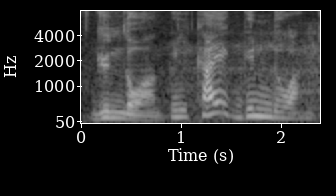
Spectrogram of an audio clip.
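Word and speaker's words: Gündoğan: Turkish you took all the the Turkish onesan gundan gundan yes you don't pronounce the the the gay once again gundan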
